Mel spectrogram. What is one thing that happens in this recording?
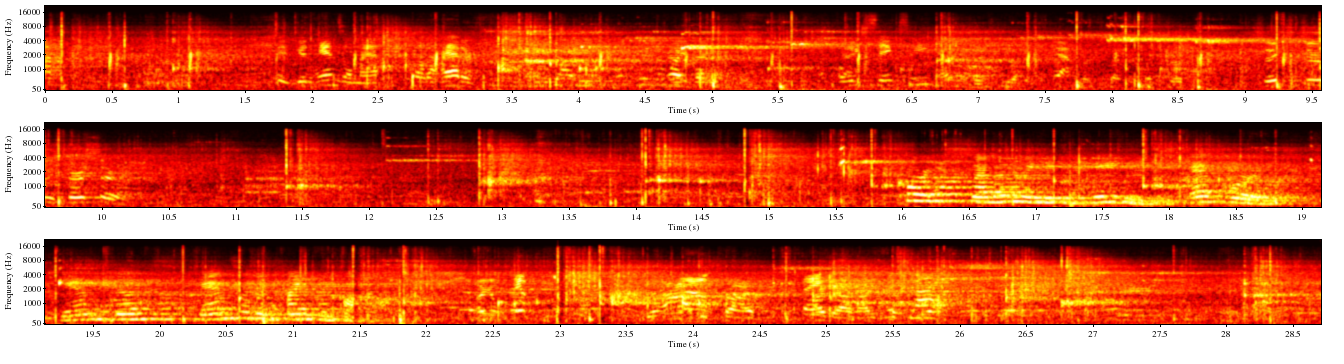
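Paddles pop against a plastic ball in quick rallies.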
